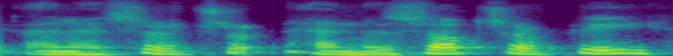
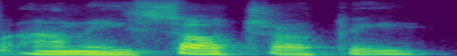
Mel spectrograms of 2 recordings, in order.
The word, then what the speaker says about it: anisotropy: Um the anotropy I've been studying the pronunciation of this. It's called anisotropy. Isotropic means and I discussed this in the last week.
